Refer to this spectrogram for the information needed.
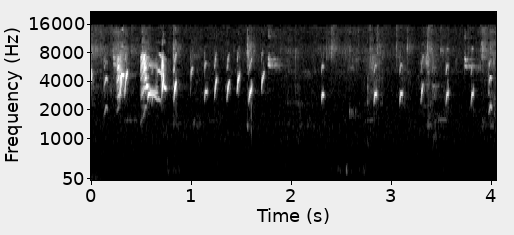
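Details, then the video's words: Goldfinch song for prompting a pet goldfinch to sing: a brief buzzy jumble, then a steady series of short high chirps repeated several times a second. "Audiorecordings of the goldfinch to stimulate birdsongs"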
